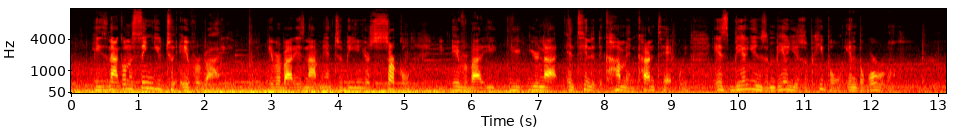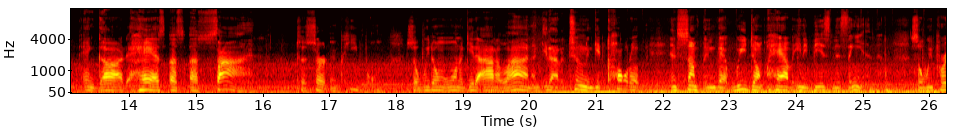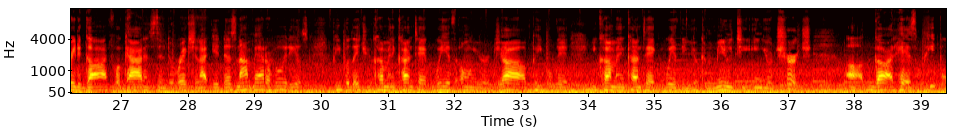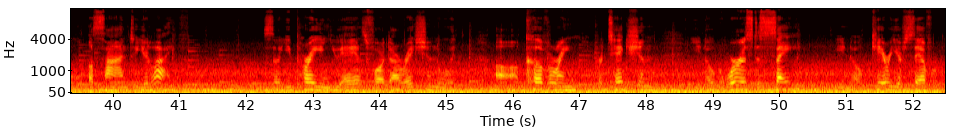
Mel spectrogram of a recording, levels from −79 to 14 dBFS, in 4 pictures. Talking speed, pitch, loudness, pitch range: 160 wpm, 80 Hz, -20 LUFS, 75-125 Hz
